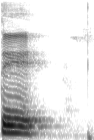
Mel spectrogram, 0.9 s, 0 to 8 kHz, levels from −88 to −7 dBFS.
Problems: none marked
